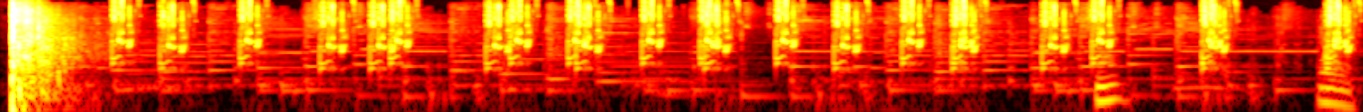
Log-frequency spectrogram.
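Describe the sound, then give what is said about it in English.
A steady series of water drops fall from two faucets, about two dozen bright, plinking plops in a quick, slightly uneven rhythm, each with a short ringing tone. No voices. “Which faucet has dropped more water?”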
